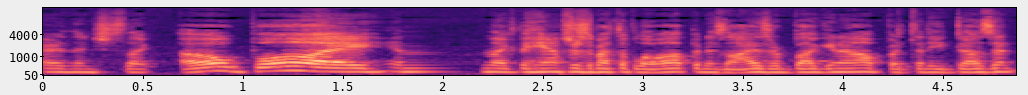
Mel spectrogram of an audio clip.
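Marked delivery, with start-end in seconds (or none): 0.7-1.7 slow, loud, drawn-out slow-talking delivery. Retelling a game scene where a girl microwaves a hamster: imitating a game character's slow speech. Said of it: "'Cause she talks really slow like that".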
